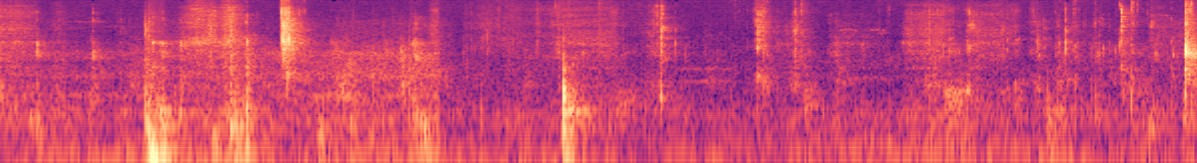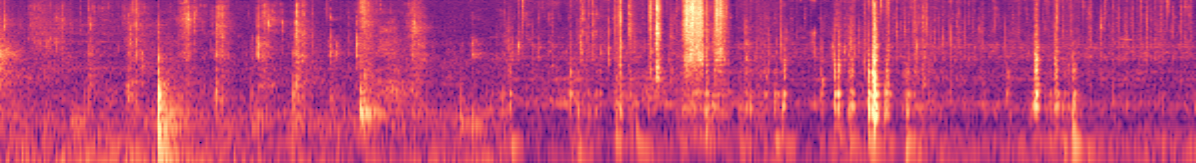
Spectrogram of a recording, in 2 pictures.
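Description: Close-miked chewing of cheesy bread: soft wet mouth sounds with sharp clicks here and there, and a busier run of clicks near the end.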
